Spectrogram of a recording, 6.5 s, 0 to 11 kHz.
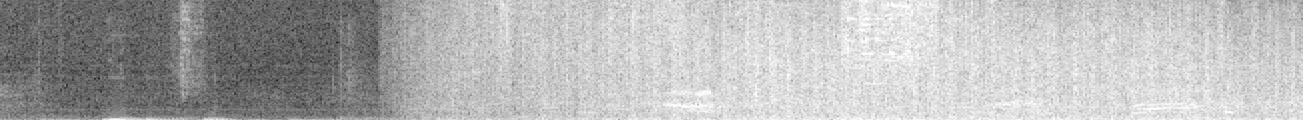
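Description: Sustained gunfire in the shooter game Max Payne 3: after a few quiet thumps, a dense, steady roar of rapid shots builds up and holds loud to the end.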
